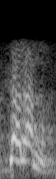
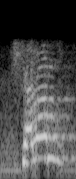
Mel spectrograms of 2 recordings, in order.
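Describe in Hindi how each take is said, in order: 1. यह शब्द s ध्वनि से शुरू होता है। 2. यह शब्द sh ध्वनि से शुरू होता है। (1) "हम क्या कहते हैं? सीन कहते हैं।" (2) "सीन को लोग शीन कहते हैं"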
